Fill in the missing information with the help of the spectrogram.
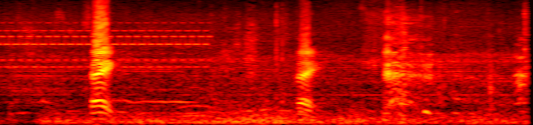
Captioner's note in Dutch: mobiele telefoon rinkelt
